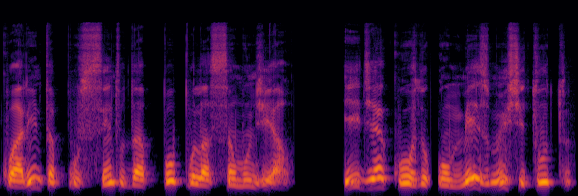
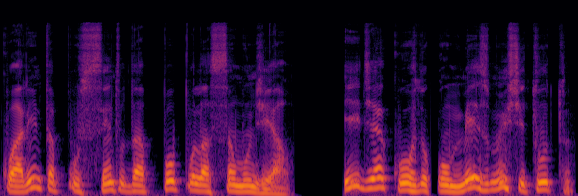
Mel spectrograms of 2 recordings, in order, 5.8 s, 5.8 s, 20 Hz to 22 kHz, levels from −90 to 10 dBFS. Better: second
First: thin; somewhat; fading below 300 Hz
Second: none

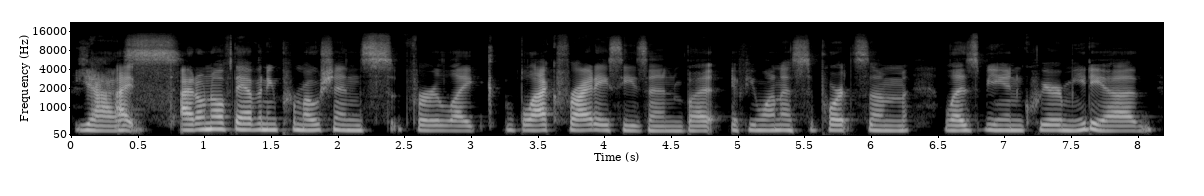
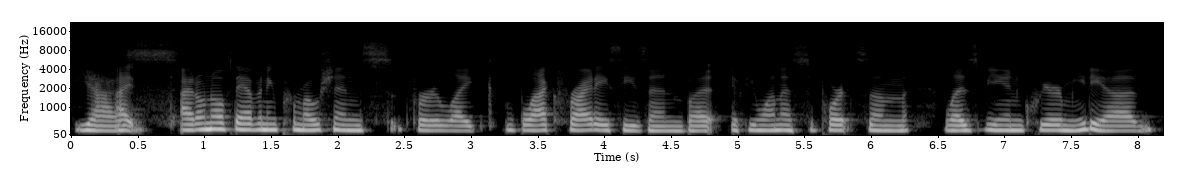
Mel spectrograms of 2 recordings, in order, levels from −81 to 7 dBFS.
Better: first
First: none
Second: muffled; very; fading above 1 kHz

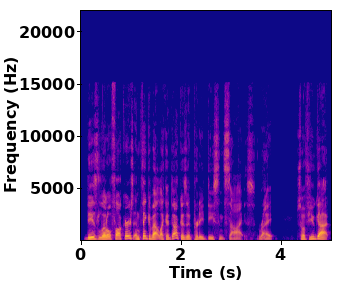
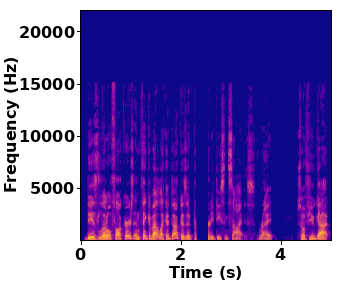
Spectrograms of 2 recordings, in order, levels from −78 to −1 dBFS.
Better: first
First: none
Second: audio freezing; at 2.5 s

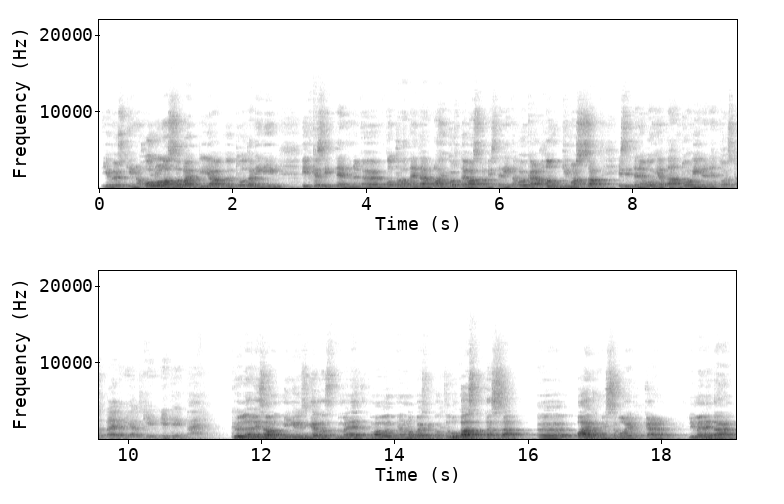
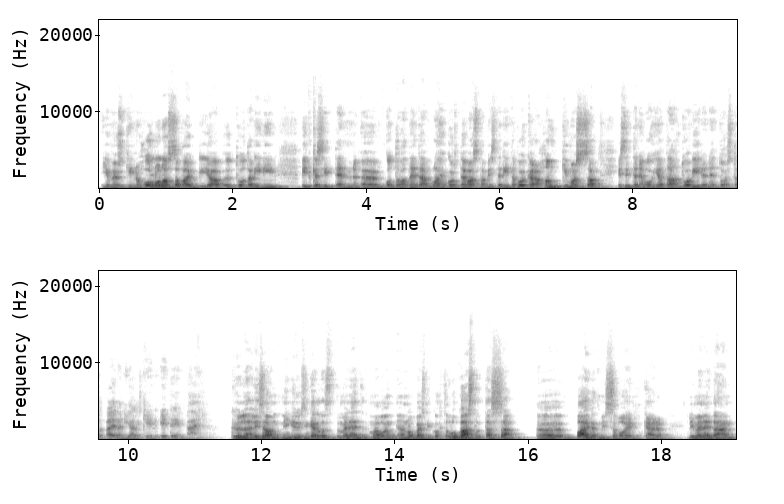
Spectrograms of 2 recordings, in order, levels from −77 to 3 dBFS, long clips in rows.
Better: second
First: room echo; strong; dies away in 0.7 s // off-mic speech; far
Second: room echo; slight; dies away in 0.4 s // off-mic speech; far

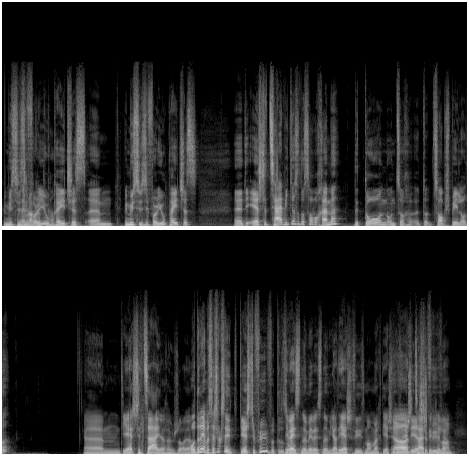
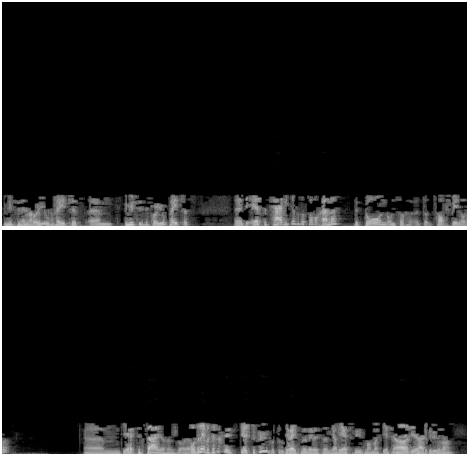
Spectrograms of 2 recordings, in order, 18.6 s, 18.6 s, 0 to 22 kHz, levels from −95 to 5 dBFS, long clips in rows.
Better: first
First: none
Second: garbled, watery; badly; nothing above 3 kHz

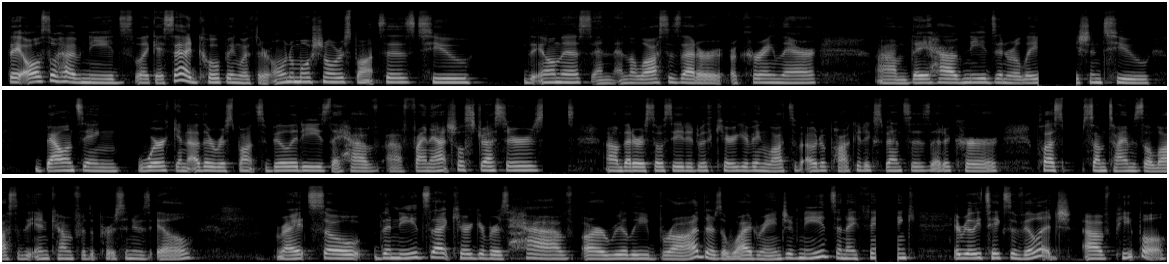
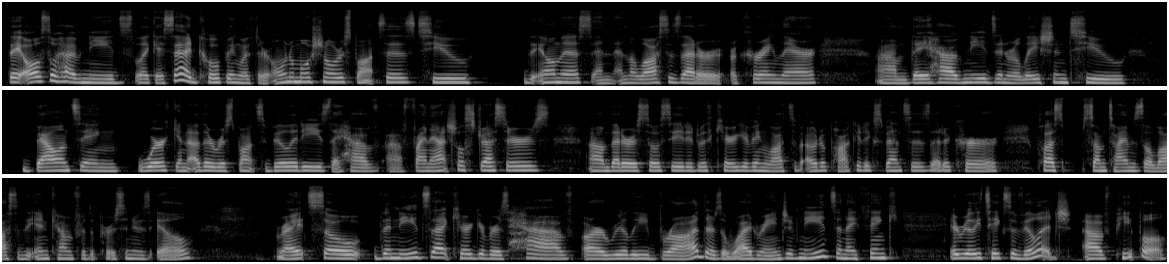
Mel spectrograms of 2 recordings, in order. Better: second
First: audio freezing; at 10 s, at 17 s and at 32 s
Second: none

